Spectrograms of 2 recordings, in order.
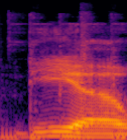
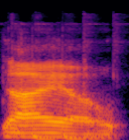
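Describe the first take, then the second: First: The first vowel sounds like 'ee'. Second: The first vowel sounds like 'eye'. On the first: "with the E" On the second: "with the I"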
